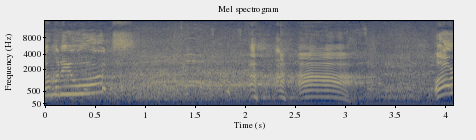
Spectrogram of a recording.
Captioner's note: chuckling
